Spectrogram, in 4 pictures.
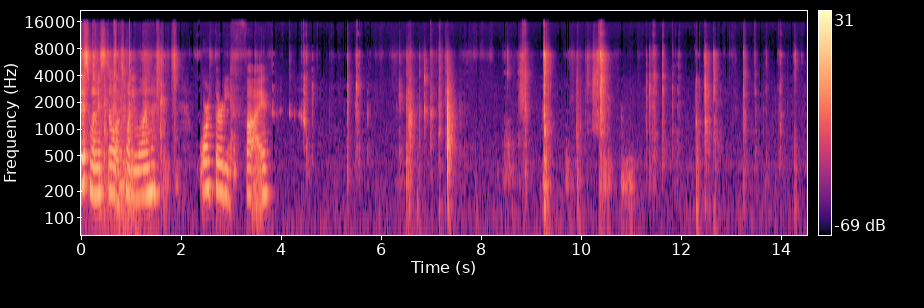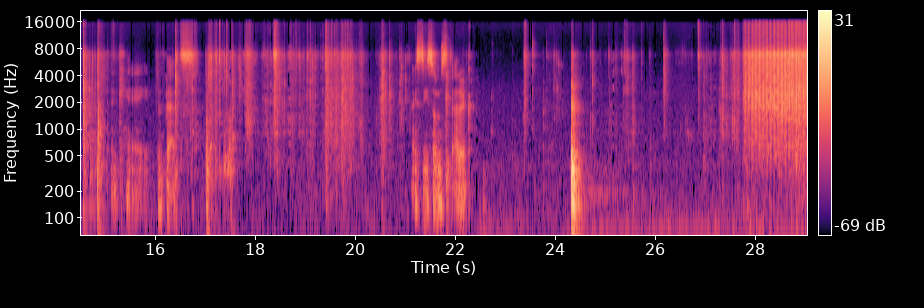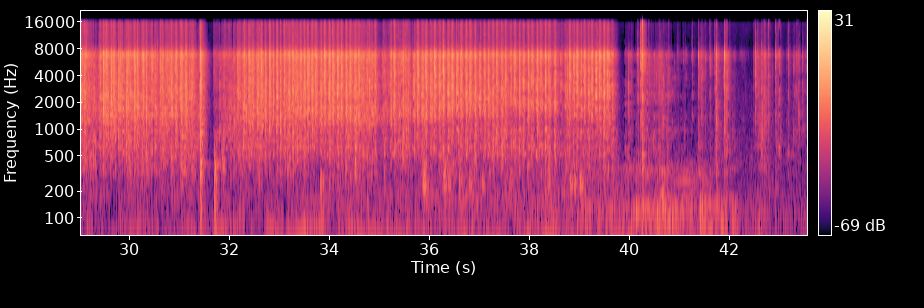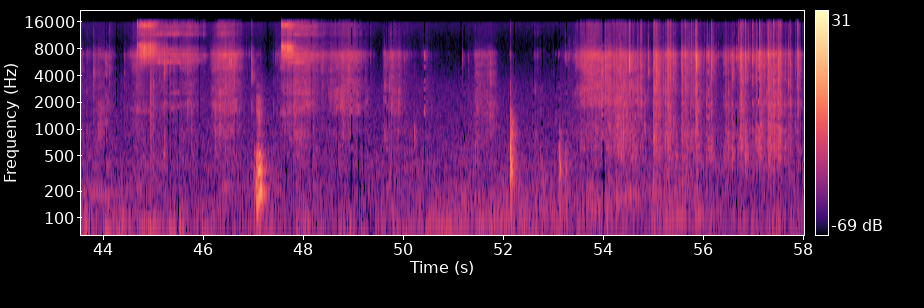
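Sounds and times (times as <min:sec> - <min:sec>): plastic bag crinkling: 0:17.0 - 0:21.2, 0:26.8 - 0:44.3, 0:53.4 - 0:58.0
tiny drills rattling in plastic bag: 0:53.6 - 0:58.0.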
